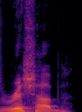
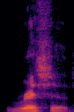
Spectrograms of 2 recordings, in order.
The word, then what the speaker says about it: Rishabh: Yeah, it's Rishabh. Rishabh. See, I was gonna say Rashid.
